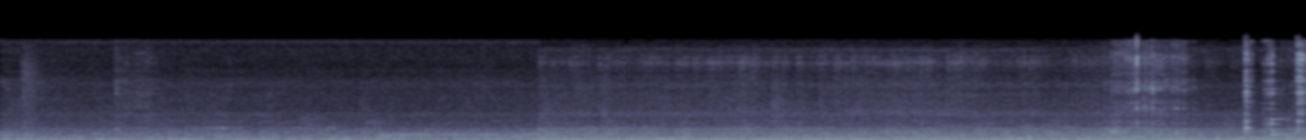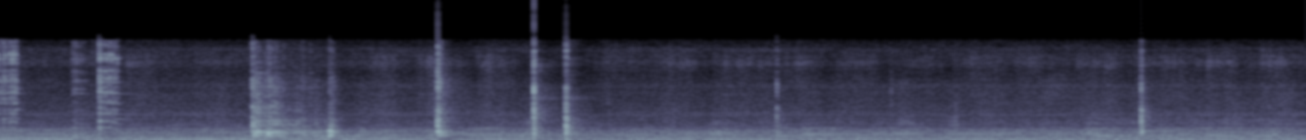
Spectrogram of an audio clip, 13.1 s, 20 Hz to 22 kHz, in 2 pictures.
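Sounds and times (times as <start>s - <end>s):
steady low hum: 0.0s - 13.0s
metal spatula scraping ice cream: 5.5s - 7.2s
utensils clinking on steel: 5.5s - 8.4s.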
